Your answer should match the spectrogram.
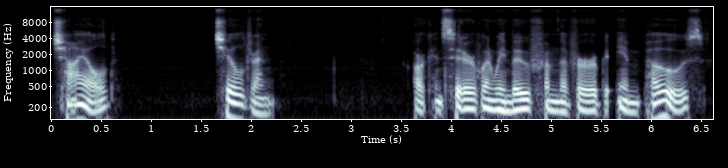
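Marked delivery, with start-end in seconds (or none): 0.0-2.2 put-on child with a long i, children with a short i, said slowly; vowel contrast demo. Shown as a demonstration. Teacher showing a class the vowel change, slow and clear. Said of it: "Notice the change in the first vowel".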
